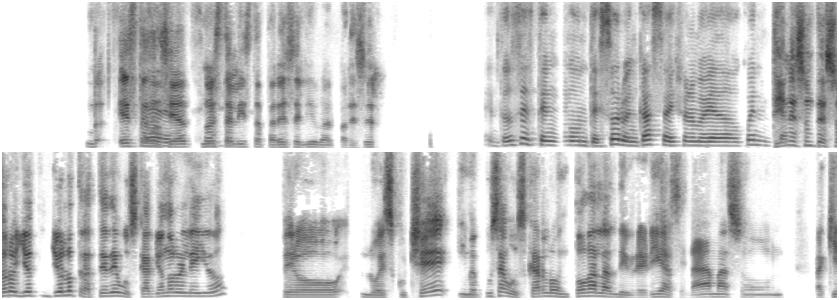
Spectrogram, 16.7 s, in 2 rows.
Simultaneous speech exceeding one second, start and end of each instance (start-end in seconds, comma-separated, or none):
1.0-2.4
